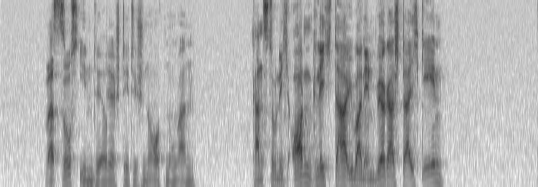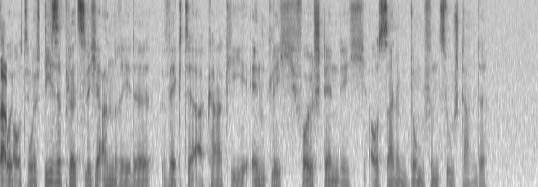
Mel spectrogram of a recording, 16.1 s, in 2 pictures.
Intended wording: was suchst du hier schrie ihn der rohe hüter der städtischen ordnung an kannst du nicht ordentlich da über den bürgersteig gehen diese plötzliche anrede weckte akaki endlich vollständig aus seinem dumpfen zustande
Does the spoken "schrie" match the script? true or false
false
